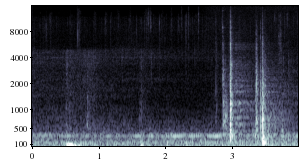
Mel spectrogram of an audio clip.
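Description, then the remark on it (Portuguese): Old wooden floorboards creak and thump under slow footsteps as someone comes down the stairs in the room behind the listener. The irregular, muffled knocks are fairly quiet over a low background hum. “mas antes que consiga encontrar, ele ouve o ranger da madeira velha do assoalho. Alguém está descendo as escadas no cômodo atrás dele.”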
